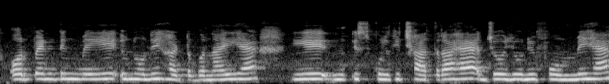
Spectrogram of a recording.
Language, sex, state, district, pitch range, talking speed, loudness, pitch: Hindi, female, Uttar Pradesh, Shamli, 230-250 Hz, 165 wpm, -13 LUFS, 240 Hz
